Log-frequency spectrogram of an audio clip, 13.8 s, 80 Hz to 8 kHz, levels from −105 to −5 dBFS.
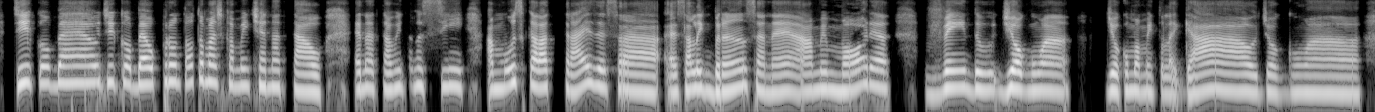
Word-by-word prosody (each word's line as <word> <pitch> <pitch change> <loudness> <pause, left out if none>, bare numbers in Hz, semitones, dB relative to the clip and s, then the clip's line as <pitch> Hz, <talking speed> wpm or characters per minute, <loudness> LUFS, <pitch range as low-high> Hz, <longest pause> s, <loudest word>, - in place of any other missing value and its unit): dingo 260 +1 +3
bell, 265 +1 +1
dingo 270 -1 -1
bell. 245 +1 +4
Pronto, 275 +1 -2
automaticamente 255 -4 -1
é - - +2
Natal. 205 -5 0 0.3
É 205 - 0
Natal, 210 -1 -2
então 225 +1 -6
assim, 230 -1 -3 0.2
a 200 - +2
música 235 +3 +1
ela 220 0 +5
traz 220 +6 +1
essa 195 -5 +1
essa 180 +2 -1
lembrança 200 +1 +1
né, 185 +1 +1
a 190 +3 +2
memória 210 +3 +1 0.4
vem 215 +7 +2
do 200 0 0
de 190 +4 +2
alguma 195 -2 +2 0.3
de 195 - +1
algum 195 0 0
momento 185 -2 -3
legal, 190 +3 +1
de 180 +2 -8
alguma, 175 -1 -3
205 Hz, 140 wpm, -23 LUFS, 185-235 Hz, 0.4 s, ela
